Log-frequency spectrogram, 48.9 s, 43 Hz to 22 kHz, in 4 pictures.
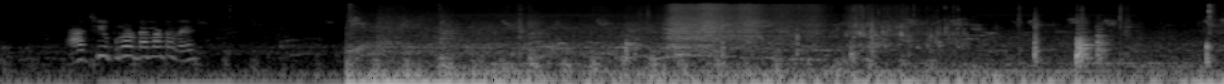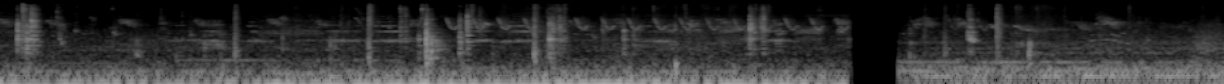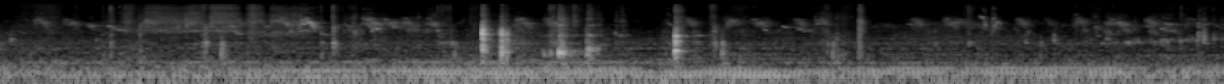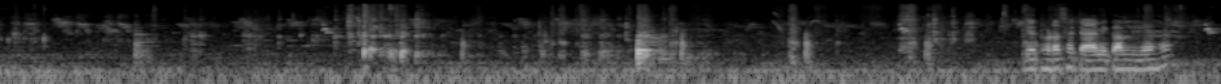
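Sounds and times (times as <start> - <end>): pots and plates clinking: 38.0 - 43.7.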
